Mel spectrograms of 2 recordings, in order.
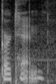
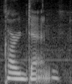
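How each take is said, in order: First: The last part is said with a T sound. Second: The last part is said with a D sound. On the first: "It's not garten" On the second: "with the D though"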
